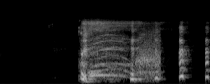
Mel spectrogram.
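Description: A woman laughing: a long breathy laugh about a second in, then two short laugh bursts near the end.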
